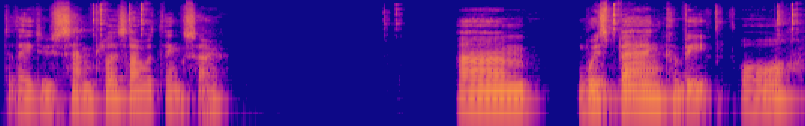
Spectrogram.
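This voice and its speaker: A young man thinking aloud in a let's play, musing and unhurried, trailing off into half-spoken guesses. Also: mid-range voice, gravelly, a little mellow. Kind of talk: thinking-aloud puzzle commentary.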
